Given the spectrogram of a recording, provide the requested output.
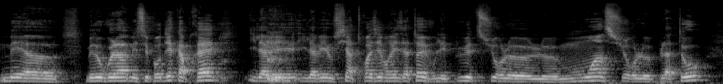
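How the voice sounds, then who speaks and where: Noticeable background noise behind a man's fairly high voice, fairly quick pace and fairly even intonation. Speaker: podcast host. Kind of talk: casual chat. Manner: halting, many filler words.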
